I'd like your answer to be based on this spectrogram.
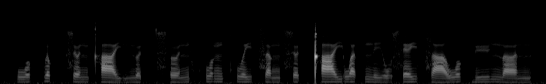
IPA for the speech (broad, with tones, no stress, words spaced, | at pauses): wʊ˨˥k̚lʊ˥k̚t͡sɵ˨nkʰaː˨˩j n̪ɵ˨t̚ t͡sʰɵ˨˥nkʷʰɐ˥ŋ kʷʰe˧jt͡sɐ˨ŋ sɵ˨˥t̚ kʰaː˥jwɐ˥t̚ n̪iː˨wse˥jt͡saː˨˥w ʊ˧k̚yː˥ n̪ɐ˨n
